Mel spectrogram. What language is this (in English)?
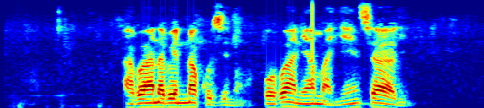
Ganda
